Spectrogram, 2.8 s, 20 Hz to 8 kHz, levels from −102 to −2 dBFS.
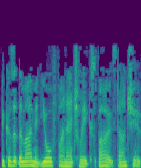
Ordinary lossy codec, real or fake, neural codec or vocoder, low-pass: MP3, 24 kbps; fake; vocoder, 22.05 kHz, 80 mel bands, Vocos; 7.2 kHz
